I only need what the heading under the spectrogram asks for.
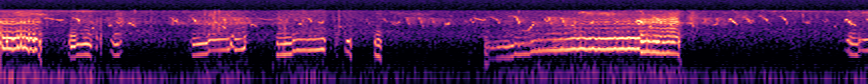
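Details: Chickens, baby chicks, outside the coop, giving a run of short clipped notes followed by one long, steadily rising call, then a brief short note at the end; soft high chirps sound in the background.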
